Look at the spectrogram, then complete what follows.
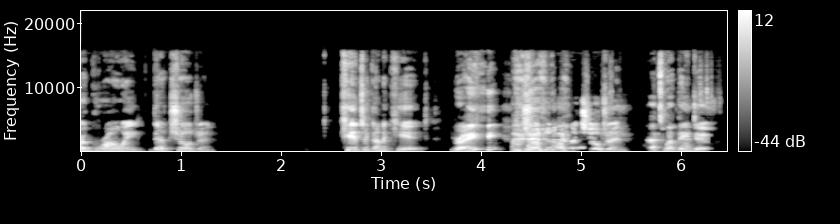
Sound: both laughing

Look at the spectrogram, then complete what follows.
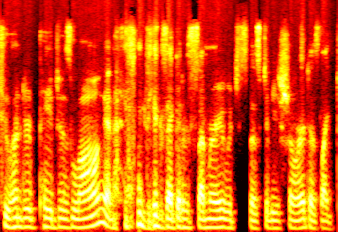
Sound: chuckles

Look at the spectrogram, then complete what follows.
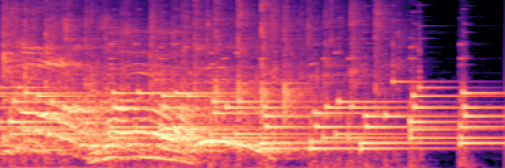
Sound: twinkling music; clapping

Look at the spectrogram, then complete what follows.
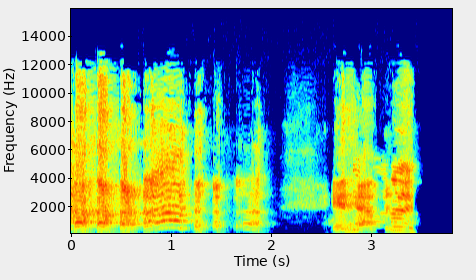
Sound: laughs

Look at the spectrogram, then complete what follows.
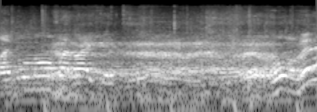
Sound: mummy growling

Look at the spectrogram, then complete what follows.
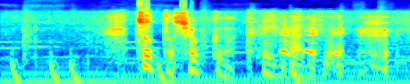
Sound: laughs

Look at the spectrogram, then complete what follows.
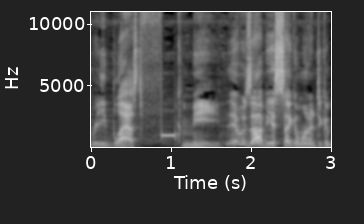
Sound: beep

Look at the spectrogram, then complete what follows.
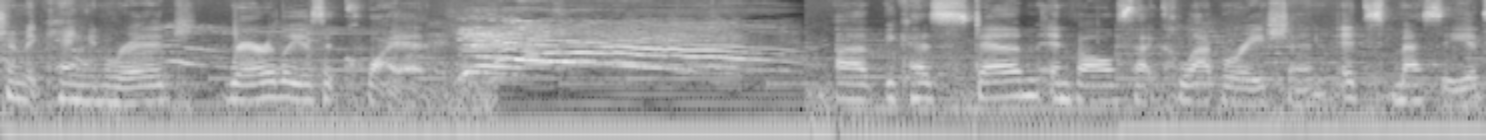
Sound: cheering children

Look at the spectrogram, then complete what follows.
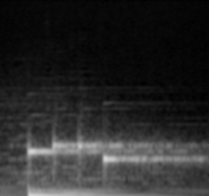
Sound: logo dinging

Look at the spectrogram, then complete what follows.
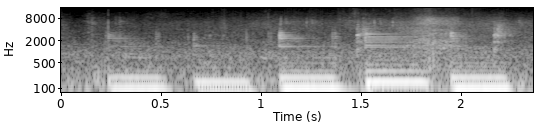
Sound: air horn honks

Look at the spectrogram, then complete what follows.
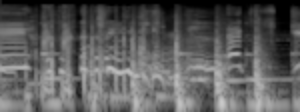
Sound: giggles

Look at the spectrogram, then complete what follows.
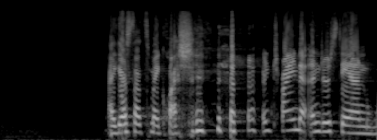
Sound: laughter

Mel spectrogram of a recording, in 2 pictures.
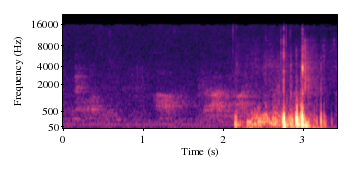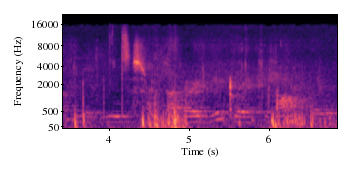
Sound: whispering

